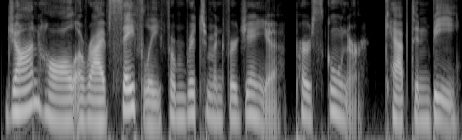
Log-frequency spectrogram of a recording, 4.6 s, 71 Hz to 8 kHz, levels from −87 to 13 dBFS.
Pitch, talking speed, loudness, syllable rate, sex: 155 Hz, 145 wpm, -21 LUFS, 4.8 syllables/s, female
